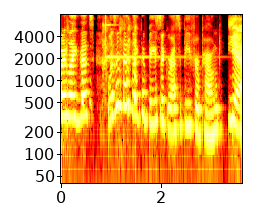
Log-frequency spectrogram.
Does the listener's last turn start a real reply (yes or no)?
yes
